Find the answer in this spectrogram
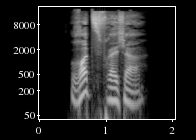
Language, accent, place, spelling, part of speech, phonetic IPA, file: German, Germany, Berlin, rotzfrecher, adjective, [ˈʁɔt͡sfʁɛçɐ], De-rotzfrecher.ogg
- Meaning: inflection of rotzfrech: 1. strong/mixed nominative masculine singular 2. strong genitive/dative feminine singular 3. strong genitive plural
